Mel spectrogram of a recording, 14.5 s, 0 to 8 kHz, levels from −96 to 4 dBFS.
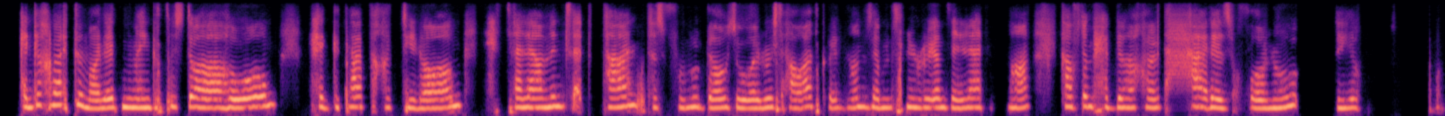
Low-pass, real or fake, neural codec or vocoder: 7.2 kHz; fake; codec, 16 kHz, 1 kbps, FreqCodec, smaller model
